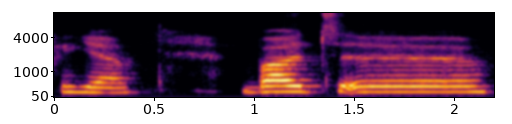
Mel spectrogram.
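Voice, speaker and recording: A woman's voice: medium pitch, little pitch movement, drawn-out words. A young woman with a Ukrainian accent, a student answering in an interview, very hesitant as she searches for words in a language that is not her first. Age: young adult. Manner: very hesitant, searching for words in non-native English. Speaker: university student, interview guest.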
